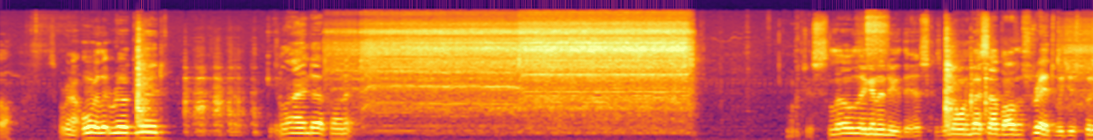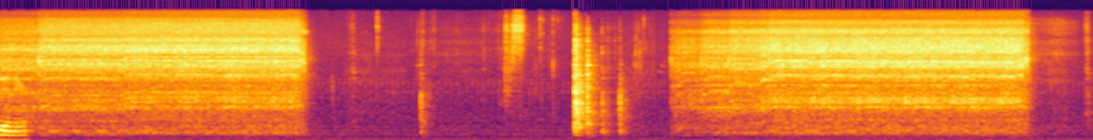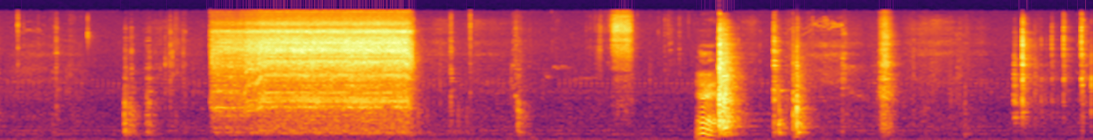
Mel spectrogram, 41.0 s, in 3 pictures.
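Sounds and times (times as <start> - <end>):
cordless drill running: 4.0 - 8.8, 13.2 - 17.6, 22.0 - 26.6, 30.0 - 32.6.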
